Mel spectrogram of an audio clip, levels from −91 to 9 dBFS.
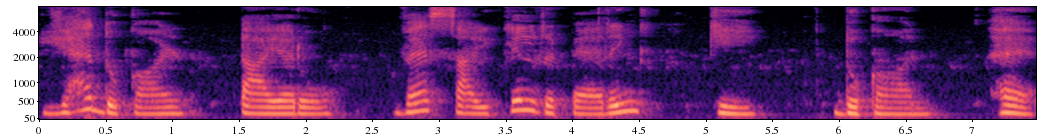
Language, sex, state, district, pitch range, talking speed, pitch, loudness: Hindi, female, Madhya Pradesh, Katni, 170-200 Hz, 70 wpm, 180 Hz, -17 LUFS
